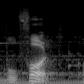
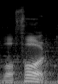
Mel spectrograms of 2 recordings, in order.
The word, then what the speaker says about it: Beaufort: y alaska tenemos el mar de beaufort bufort beaufort hubo focos pues eso bufó que esto es tan francés y ya sabéis que los franceses se inventan la pronunciación entre alaska y asia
